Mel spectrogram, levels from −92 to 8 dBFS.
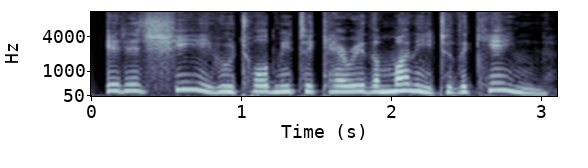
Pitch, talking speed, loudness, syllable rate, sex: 215 Hz, 250 wpm, -17 LUFS, 5.1 syllables/s, male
